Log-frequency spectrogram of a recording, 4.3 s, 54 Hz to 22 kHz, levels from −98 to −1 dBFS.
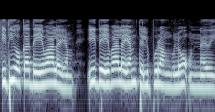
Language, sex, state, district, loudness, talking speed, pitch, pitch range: Telugu, female, Telangana, Komaram Bheem, -13 LUFS, 110 wpm, 245 Hz, 220-260 Hz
